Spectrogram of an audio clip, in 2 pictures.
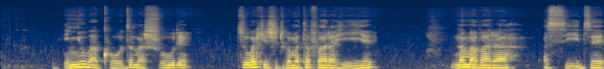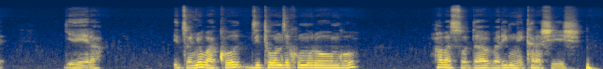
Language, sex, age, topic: Rundi, male, 36-49, education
